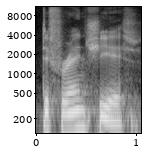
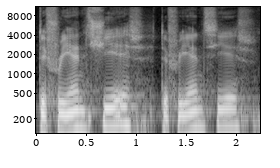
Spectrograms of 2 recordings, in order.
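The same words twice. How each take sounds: First: "Differentiate" with a clean "sh" in "-entiate"; successful careful attempt. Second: "differentiate" stumbled over, with a slurred "-entsiate" ending; tongue-tied attempt. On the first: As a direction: get through "Differentiate" cleanly, every syllable in place. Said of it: "I think I got it". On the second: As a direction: trip over "differentiate", trying it twice. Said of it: "Tricky word to say that". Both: Real, not acted.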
